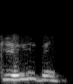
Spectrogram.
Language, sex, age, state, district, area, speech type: Dogri, male, 18-30, Jammu and Kashmir, Kathua, rural, conversation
